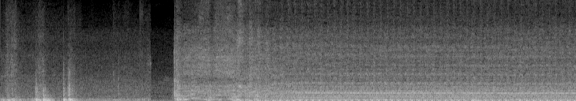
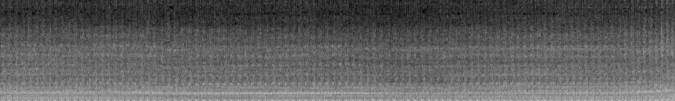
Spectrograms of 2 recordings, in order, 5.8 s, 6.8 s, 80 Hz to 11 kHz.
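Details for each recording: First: Craftsman YS4500 21 hp single-cylinder tractor after repairs and greasing: after a brief startup a steady, even engine beat settles in, with no pulley noise or rubbing. Quiet, healthy running. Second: Craftsman YS4500 tractor, 21 hp single-cylinder: a thin, steady groan rides above the chug when the clutch/brake is released and the hydrostatic drive belt tightens. An idler pulley underneath is groaning.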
